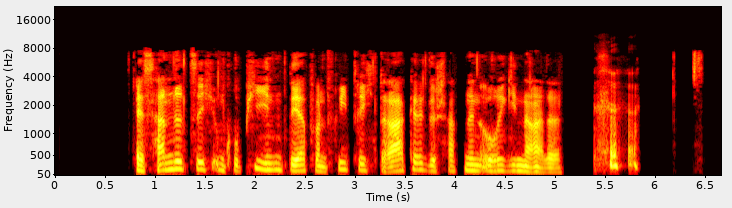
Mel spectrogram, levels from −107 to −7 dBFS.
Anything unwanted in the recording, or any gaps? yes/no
yes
